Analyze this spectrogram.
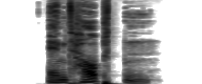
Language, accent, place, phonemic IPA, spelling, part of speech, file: German, Germany, Berlin, /ɛntˈhaʊ̯ptn̩/, enthaupten, verb, De-enthaupten.ogg
- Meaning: to behead, to decapitate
